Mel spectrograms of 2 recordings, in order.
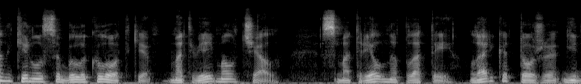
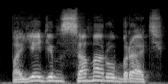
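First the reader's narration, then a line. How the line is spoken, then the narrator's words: Shouting. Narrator (Russian): крикнул Степан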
